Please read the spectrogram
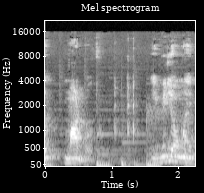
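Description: A voice talking over background music, with clicks like computer keys or a mouse being pressed.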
